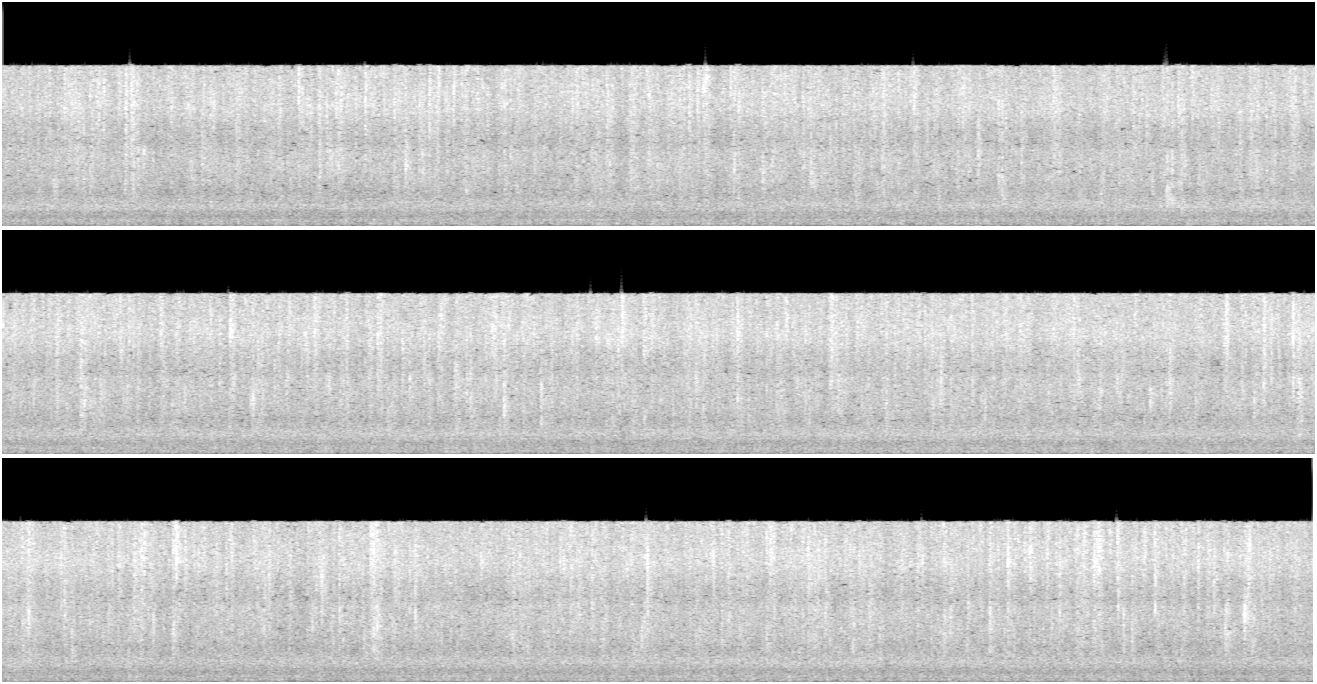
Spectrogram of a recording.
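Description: Heavy rain pouring down steadily in a downpour, with water streaming down close by.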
